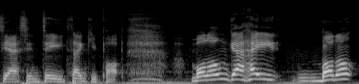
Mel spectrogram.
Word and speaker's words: Monongahela: And we're going to Monongahela. Monongahela. Monongahela. Monongahela. Hashtag make Ash say things. Yes, indeed. Thank you, Pop. Monongahela. Oh, healer. Okay. Healer, not Haler. Okay.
